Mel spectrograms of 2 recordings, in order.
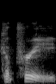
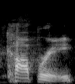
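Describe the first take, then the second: First: The name is said in a plain, ordinary way. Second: The name is said in an affected, showy way. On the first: "the nice" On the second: "the douchey way"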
